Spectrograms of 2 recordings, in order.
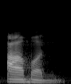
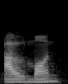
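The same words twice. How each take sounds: First: The L sound is silent. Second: The L sound is pronounced. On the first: The speaker calls it right. "It should be almond because the phoneme L is silent" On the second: The speaker calls it wrong. "we say almond, but it this is incorrect"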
